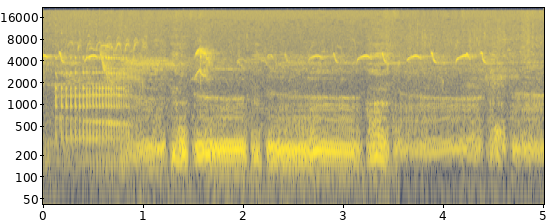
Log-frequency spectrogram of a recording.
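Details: A large, collared male koala at Cape Otway bellows in deep, rasping, snoring and grunting pulses: his mating call at the start of the spring breeding season, as the weather warms.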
